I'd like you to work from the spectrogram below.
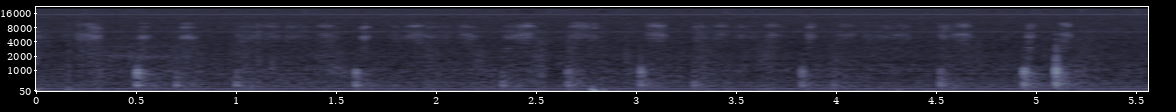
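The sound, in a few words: writing an expression on a board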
